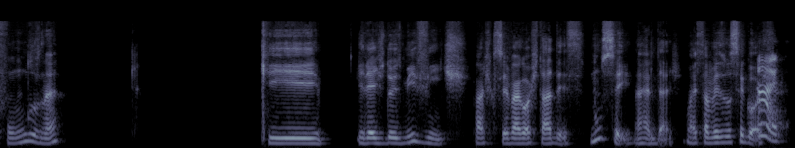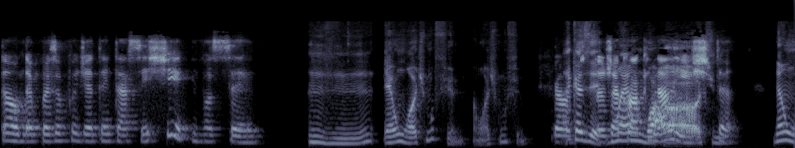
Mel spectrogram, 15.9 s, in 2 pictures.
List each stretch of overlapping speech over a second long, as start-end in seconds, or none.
13.4-15.3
